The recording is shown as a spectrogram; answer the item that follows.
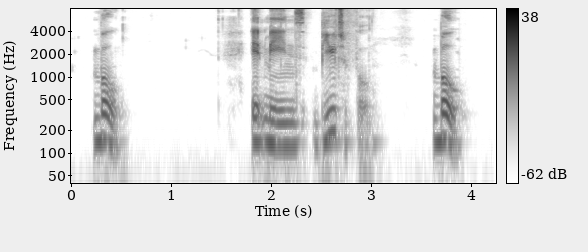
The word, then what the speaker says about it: beau: Some people have a little bit of difficulty with this word because it does sound a little bit like bon. So bon is good, beau is beautiful. Bon, beau.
